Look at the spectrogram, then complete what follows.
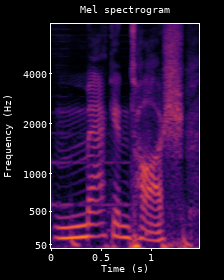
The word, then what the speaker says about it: Macintosh: Surname, Macintosh, McIntyre, not Mick and no capital I.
